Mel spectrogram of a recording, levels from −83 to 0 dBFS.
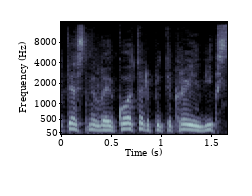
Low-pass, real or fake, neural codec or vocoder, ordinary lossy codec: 14.4 kHz; fake; codec, 44.1 kHz, 7.8 kbps, Pupu-Codec; MP3, 64 kbps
